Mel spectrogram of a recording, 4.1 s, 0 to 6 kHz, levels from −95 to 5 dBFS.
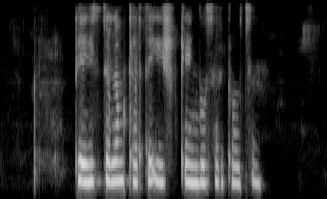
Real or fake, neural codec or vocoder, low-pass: fake; codec, 44.1 kHz, 2.6 kbps, SNAC; 5.4 kHz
